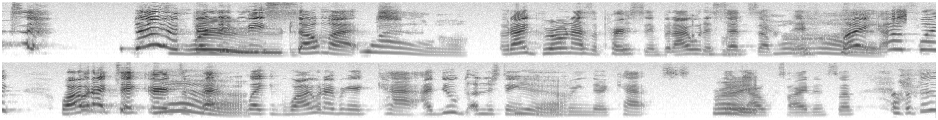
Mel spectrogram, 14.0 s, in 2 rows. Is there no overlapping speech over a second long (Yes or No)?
No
